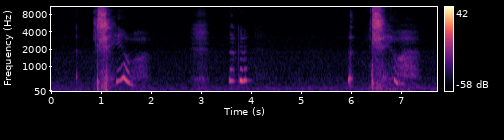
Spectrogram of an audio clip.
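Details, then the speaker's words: Female with a stuffy, intensely tickling nose trying to hold back sneezes; two forceful sneezes, each preceded by a short gasp, with brief voiced sounds between; sneezing. "to God this tickles really intensely I'm not going to sneeze I'm not going to sneeze don't sneeze"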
